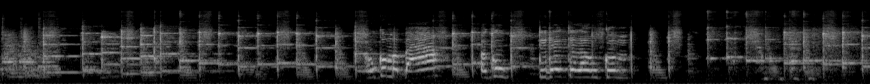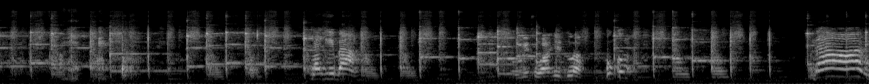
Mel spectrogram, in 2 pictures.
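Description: Bright electronic mobile-game music and sound effects from a phone: quick beeping, ringtone-like notes with warbly, sliding cartoon-like glides about four seconds in and again near twelve seconds.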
